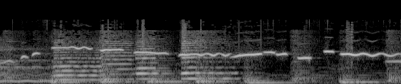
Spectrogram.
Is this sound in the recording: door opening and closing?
no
